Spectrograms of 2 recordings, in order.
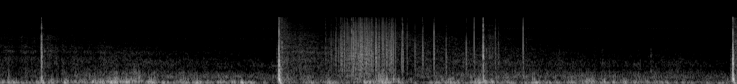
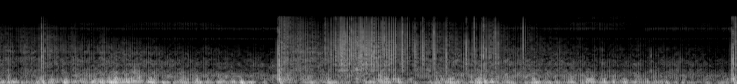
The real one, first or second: first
